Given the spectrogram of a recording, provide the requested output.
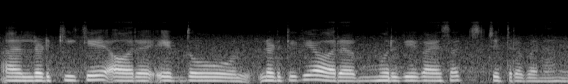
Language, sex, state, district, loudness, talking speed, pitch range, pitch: Hindi, female, Uttar Pradesh, Jyotiba Phule Nagar, -15 LUFS, 160 wpm, 170-180 Hz, 175 Hz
